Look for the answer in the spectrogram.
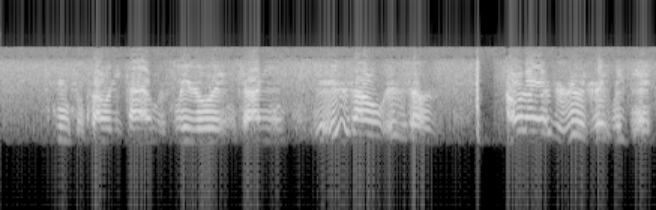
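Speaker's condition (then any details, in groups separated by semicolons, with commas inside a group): Speech impediment; hotel alpha november easier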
